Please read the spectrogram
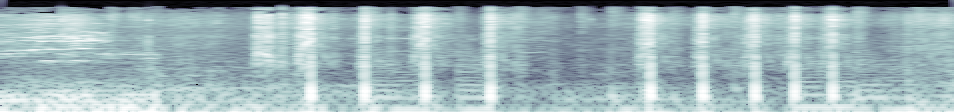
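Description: Airsoft rifle firing a string of about a dozen single shots, three or four a second, for about three seconds. Domestic fowl call briefly at the start.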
